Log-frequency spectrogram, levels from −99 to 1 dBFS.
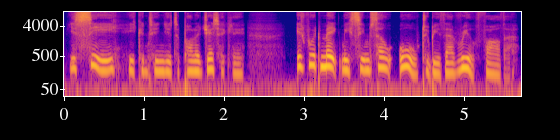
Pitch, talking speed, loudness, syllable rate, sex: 190 Hz, 180 wpm, -21 LUFS, 5.4 syllables/s, female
